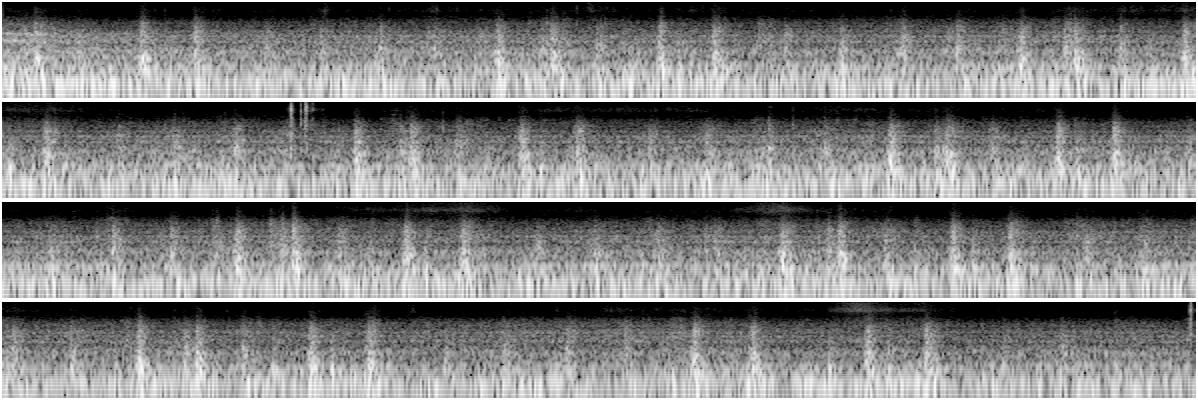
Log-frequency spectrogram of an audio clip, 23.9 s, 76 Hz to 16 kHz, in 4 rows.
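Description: A long rake of Tobu 50090-series electric cars rolls past, hauled unpowered on a delivery run. Its wheels beat a steady clickety-clack of irregular sharp clicks over a rumble, easing slightly near the end as the last cars go by.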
